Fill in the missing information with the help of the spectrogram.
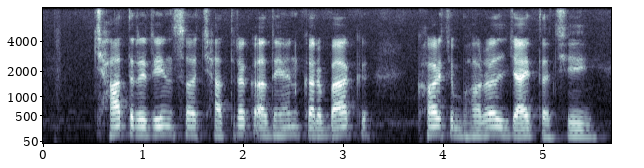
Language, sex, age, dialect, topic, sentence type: Maithili, female, 60-100, Southern/Standard, banking, statement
